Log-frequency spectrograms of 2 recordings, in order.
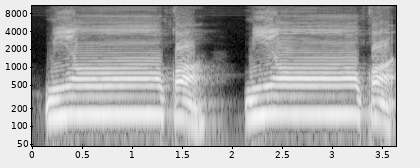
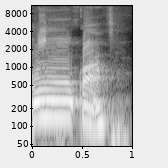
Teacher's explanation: suara nunnya ya disamarkan langsung kepada makhraj daripada huruf qaf yang dia memiliki sifat isti'la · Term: ikhfa hakiki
